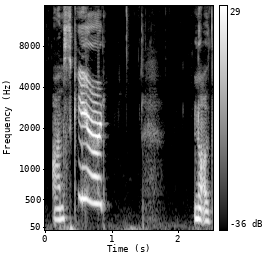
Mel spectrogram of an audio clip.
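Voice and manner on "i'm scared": squeaky high frightened whimper; mock scared. Among British strangers, mock frightened squeak. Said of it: "I'm like".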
